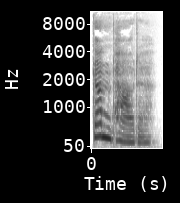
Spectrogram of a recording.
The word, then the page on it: gunpowder: British English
